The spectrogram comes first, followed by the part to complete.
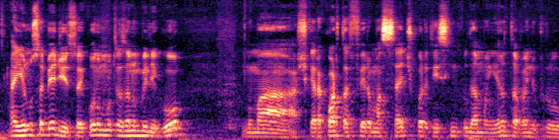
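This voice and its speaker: A man's very fast, somewhat breathy speech at a medium pitch, with fairly even intonation and audible room echo. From Espírito Santo, Brazil. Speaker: tech entrepreneur and former government official. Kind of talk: podcast interview.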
